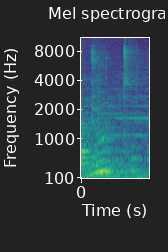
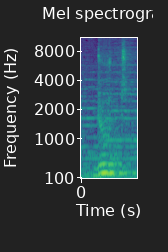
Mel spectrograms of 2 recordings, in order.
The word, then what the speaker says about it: août: d'où c'est le mois d'août mais le huitième mois de l'année en fait je connais moins doux et vous vite du mois d'août nous on prononce pas le thé en fait si vous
